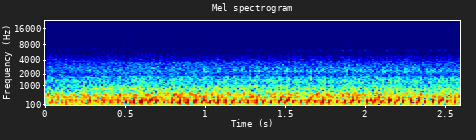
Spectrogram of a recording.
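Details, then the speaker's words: New Predator 3500 inverter generator with zero hours, just pull-started, idling with no load (124 V, 0 A) in economy mode; a quiet, even low hum with a steady pulse and no surges or rattles. "let's put the economy on this thing is quiet very quiet"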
